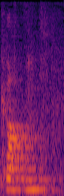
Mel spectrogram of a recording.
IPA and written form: ˈkɒtn̩ (cotton)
